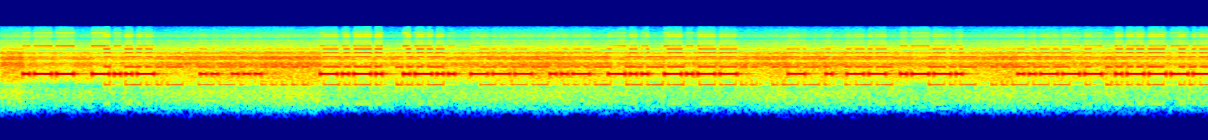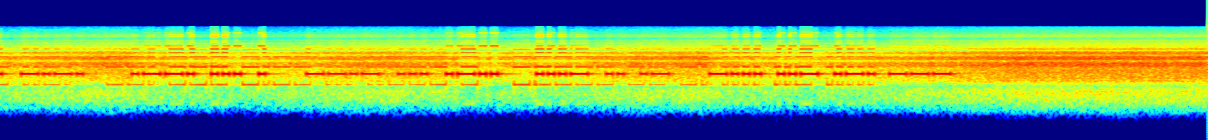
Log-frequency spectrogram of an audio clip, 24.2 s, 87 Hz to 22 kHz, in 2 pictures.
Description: Morse code, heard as two keyed tones, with radio static and room echo. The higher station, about 21 wpm, 1190 Hz: WX IS CLOUDY TEMP 21C PSE QSL VIA BURO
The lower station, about 23 wpm, 780 Hz: EXG5CV YVOZPW K2E4UF GOYS2T 0MNHU5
